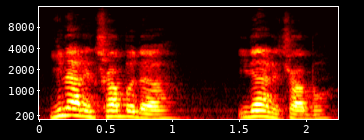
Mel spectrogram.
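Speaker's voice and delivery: usual speaking voice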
